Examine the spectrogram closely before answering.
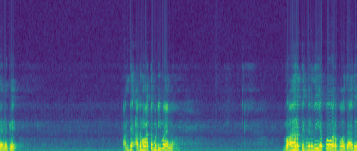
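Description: An elderly man speaks with animation into a microphone, with pauses between phrases.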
